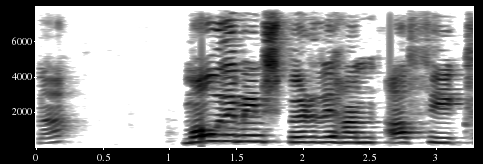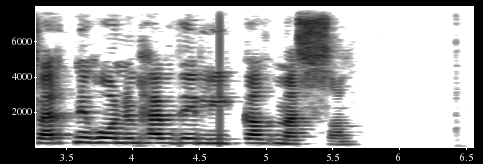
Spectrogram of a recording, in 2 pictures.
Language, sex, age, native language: Icelandic, female, 40-49, Icelandic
